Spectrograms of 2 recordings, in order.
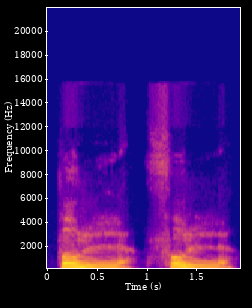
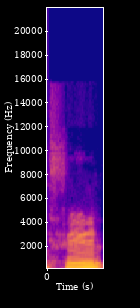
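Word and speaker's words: full: Ты сказала фюль, и это значит некрасивый. Ага. Фуль, когда ты произносишь фуль. Короткое «ы», фуль, ага. Это фуль. Значит полный. Фуль. Угу. Фуль. И двойная «эль», фуль.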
